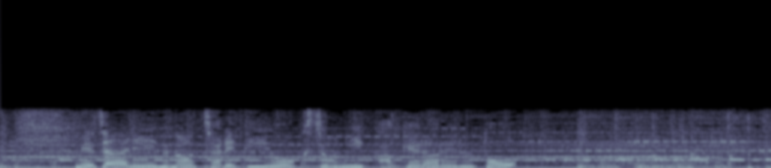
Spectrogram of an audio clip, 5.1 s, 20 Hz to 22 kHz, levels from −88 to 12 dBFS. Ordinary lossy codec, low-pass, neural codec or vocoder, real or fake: none; none; none; real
